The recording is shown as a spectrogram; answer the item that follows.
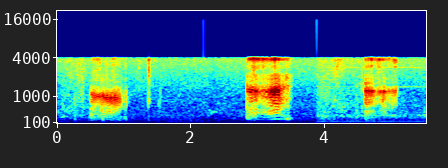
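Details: Three throaty burps from a little dog, spaced over about five seconds, each a rough half-second burst, the middle one loudest, with a faint low hum indoors.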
